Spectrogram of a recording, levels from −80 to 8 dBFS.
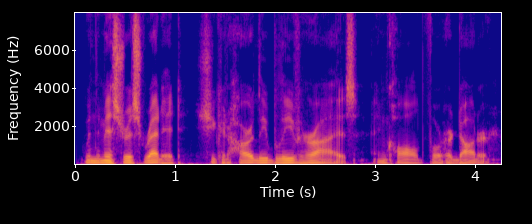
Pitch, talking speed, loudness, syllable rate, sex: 90 Hz, 225 wpm, -19 LUFS, 5.6 syllables/s, male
